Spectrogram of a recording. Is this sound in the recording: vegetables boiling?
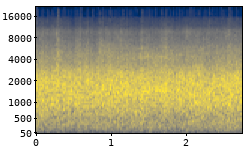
no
